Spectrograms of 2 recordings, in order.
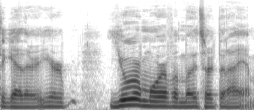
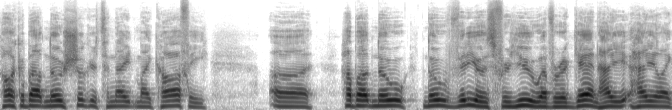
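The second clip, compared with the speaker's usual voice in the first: loud, booming radio-host delivery; 5 dB louder than usual. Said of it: "That's my impersonation of, uh, the Radio Hour guy".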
